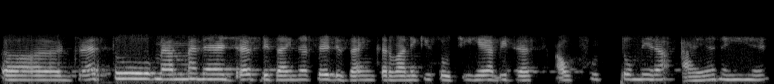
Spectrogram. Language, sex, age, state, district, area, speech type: Hindi, female, 60+, Rajasthan, Jodhpur, urban, conversation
